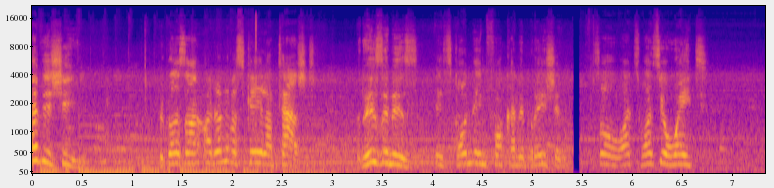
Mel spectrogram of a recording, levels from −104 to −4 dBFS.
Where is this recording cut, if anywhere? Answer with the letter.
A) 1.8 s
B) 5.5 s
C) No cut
B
